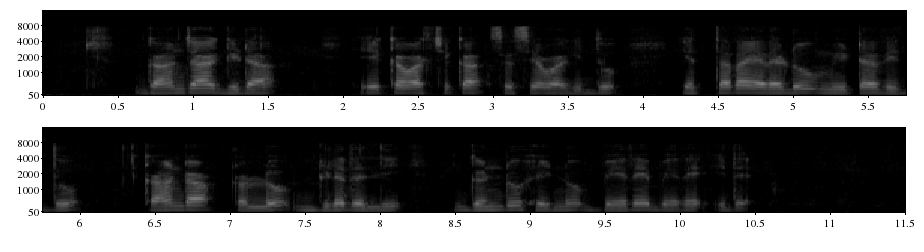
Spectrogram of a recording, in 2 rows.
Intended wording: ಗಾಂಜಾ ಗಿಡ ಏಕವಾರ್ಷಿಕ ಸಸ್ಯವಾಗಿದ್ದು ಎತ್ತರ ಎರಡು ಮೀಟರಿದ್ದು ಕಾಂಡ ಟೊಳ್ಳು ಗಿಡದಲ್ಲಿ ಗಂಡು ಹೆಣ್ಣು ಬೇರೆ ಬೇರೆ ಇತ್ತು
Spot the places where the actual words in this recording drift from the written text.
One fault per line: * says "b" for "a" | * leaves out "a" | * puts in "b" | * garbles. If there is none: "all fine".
* says "ಇದೆ" for "ಇತ್ತು"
